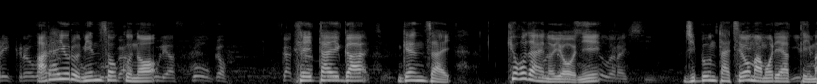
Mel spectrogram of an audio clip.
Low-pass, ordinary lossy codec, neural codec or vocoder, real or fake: none; none; none; real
